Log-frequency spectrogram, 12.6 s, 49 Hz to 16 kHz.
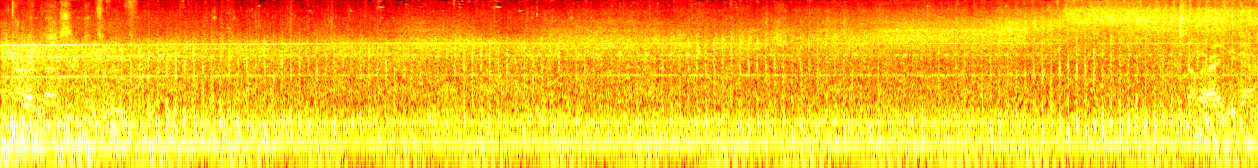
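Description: A helicopter in the video game Arma 3 gives off a constant close rotor thrum and engine whine that holds steady throughout, with player voices talking over it.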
